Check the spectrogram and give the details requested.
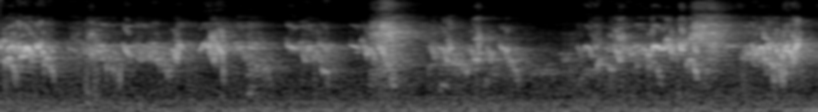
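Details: Continuous chirping from birds in New York, with dense overlapping tweets and rough squawks in uneven bursts that swell and dip about every half second, with no pause.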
